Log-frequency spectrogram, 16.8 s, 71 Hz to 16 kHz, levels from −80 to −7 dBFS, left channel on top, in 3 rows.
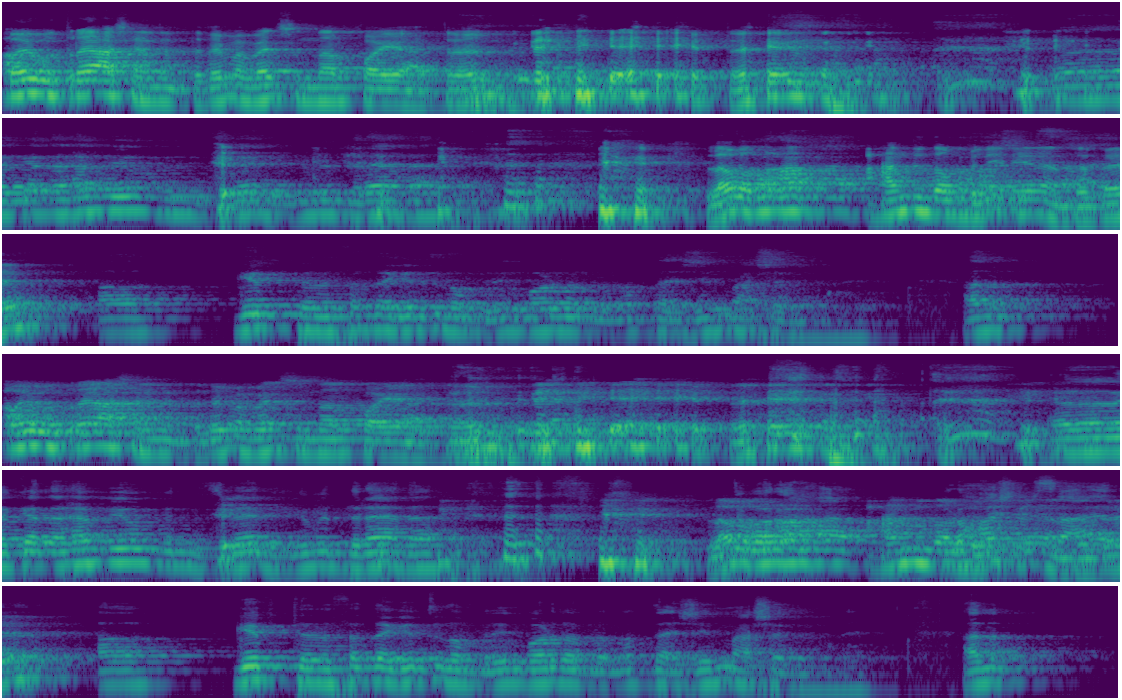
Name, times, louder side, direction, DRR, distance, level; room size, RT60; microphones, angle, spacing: voice 1, 0.0-4.2 5.1-5.2 6.7-6.8 8.6-9.6 10.0-11.3, left 3 dB, 60° left, 5 dB, 0.4 m, -33 dB
voice 2, 2.2-2.9 3.8-8.6 9.3-9.9 10.3-11.4 11.7-11.9 12.3-16.2, right 3 dB, 85° right, 4 dB, 0.5 m, -39 dB
5.0 x 2.0 x 4.7 m, 1.4 s
head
